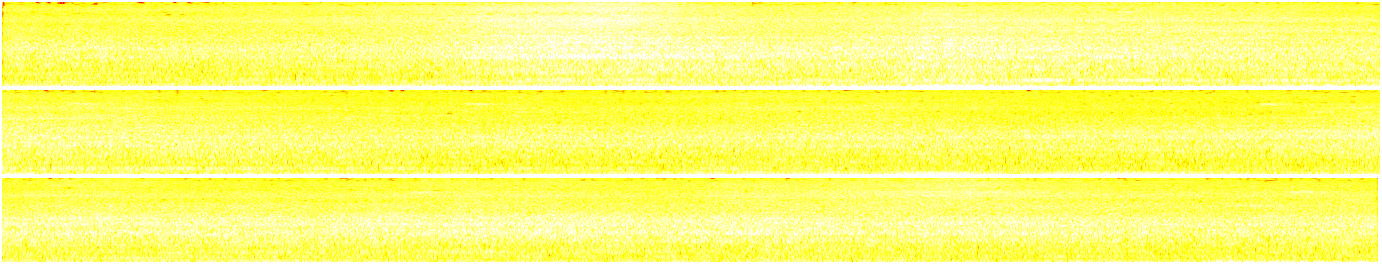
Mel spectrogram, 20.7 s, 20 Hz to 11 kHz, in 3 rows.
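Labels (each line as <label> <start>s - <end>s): Cars driving by. 1.5s - 9.5s
A car is approaching. 11.2s - 20.7s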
